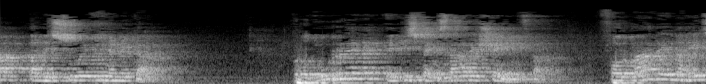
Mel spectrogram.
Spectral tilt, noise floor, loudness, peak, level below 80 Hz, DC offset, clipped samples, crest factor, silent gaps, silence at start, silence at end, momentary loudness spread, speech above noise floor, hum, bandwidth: -5 dB/octave; -40 dBFS; -13 LUFS; 0 dBFS; -22 dBFS; under 0.1%; 0.2%; 14 dB; none; 0 s; 0 s; 10 LU; 27 dB; none; 13 kHz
